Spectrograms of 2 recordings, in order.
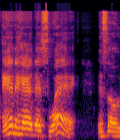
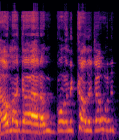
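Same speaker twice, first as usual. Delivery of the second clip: high-pitched mock excitement; mock starry-eyed student in a high voice; gushing student. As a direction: squeal it like an overeager freshman, hammed up. Mocks an eager college-bound student.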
